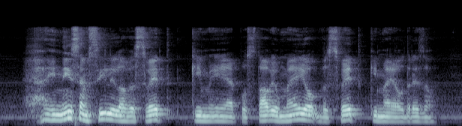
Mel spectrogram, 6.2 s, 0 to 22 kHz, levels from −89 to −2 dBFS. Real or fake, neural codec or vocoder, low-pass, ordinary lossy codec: real; none; 9.9 kHz; none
